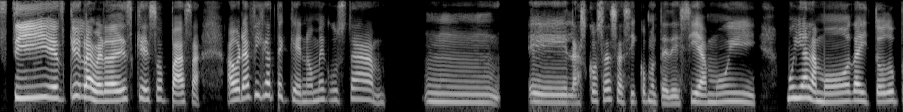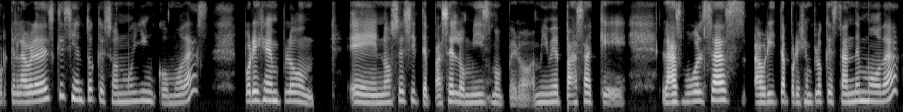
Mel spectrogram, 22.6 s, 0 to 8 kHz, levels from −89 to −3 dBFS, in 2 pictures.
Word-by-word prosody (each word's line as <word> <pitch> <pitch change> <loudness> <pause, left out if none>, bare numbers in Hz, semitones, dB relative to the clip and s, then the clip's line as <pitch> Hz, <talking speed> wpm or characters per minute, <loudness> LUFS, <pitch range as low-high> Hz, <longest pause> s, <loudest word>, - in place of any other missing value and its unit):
Sí, 275 +1 +9
es 270 -3 +5
que 305 +5 +2
la 275 -3 +7
verdad 210 0 +6
es 240 +3 0
que 250 -3 -1
eso 245 +1 -3
pasa, 190 -3 +1 0.3
ahora, 245 +6 +3
fíjate 320 -4 -5
que 215 -5 -4
no 190 0 -9
me 230 +4 -8
gusta, 230 +1 -4 0.6
mm, 175 -4 -9 0.4
eh, 170 -2 -3
las 160 0 -3
cosas 225 +3 -2
así, 185 -1 -5
como 195 +1 -10
te 155 -3 -6
decía, 170 +4 -1
muy, 180 -1 -7 0.3
muy 270 +1 -1
a 275 - +3
la 210 - +3
moda 195 +2 -1
y 200 - -5
todo 185 +5 -4
porque 185 0 -11
la 185 0 +1
verdad 200 +3 +4
es 255 - -3
que 310 - -6
siento 240 -4 -3
que 215 - -7
son 185 -1 -6
muy 195 +2 -8
incómodas, 185 - -6 0.4
por 205 +1 -1
ejemplo, 200 -6 0 0.4
eh, 170 -3 +2
no 175 +2 -3
sé 210 +2 0
si 210 +1 -2
te 165 -2 -2
pase 195 +5 +4
lo 175 -3 -1
mismo, 170 -1 -2
pero 70 - -10
a - - -12
mí 175 +2 -6
me 185 0 -2
pasa 175 +3 -1
que 170 - -7 0.4
las 180 +1 +5
bolsas 205 +3 +4
ahorita, 175 +3 0
por 185 -1 -7
ejemplo, 185 +2 -5
que 195 - -5
están 180 0 +1
de 200 - -1
moda, 200 -1 +1
195 Hz, 175 wpm, -26 LUFS, 175-215 Hz, 0.6 s, Sí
